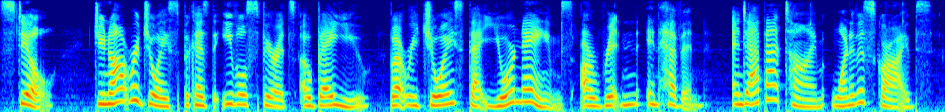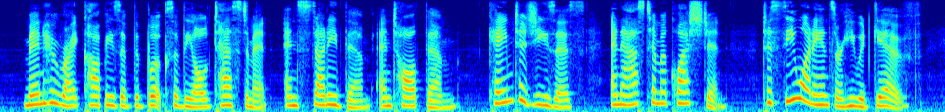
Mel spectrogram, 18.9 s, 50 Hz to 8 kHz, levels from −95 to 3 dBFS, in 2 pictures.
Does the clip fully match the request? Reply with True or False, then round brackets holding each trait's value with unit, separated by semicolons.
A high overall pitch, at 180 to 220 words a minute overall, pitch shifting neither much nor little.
True (235 Hz; 185 wpm; 3.8 semitones)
